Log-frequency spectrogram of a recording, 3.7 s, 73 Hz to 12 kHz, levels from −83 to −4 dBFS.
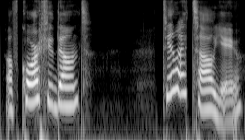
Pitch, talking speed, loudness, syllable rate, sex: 265 Hz, 115 wpm, -16 LUFS, 3.8 syllables/s, female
